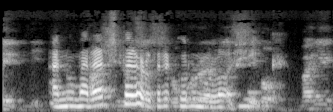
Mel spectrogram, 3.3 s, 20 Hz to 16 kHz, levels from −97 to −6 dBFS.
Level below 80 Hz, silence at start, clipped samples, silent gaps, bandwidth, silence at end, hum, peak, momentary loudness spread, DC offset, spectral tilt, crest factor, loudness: -60 dBFS; 0.05 s; under 0.1%; none; 11 kHz; 0 s; none; 0 dBFS; 17 LU; under 0.1%; -5.5 dB/octave; 18 dB; -16 LUFS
